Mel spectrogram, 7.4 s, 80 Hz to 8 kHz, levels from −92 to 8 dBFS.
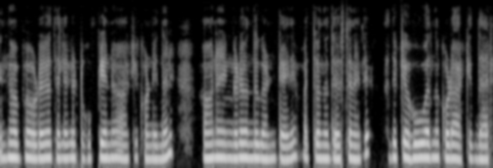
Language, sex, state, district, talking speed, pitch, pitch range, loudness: Kannada, female, Karnataka, Mysore, 170 wpm, 200 Hz, 195-210 Hz, -16 LUFS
